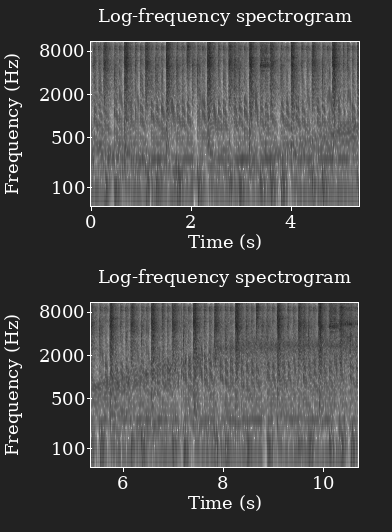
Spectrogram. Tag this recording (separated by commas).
Music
